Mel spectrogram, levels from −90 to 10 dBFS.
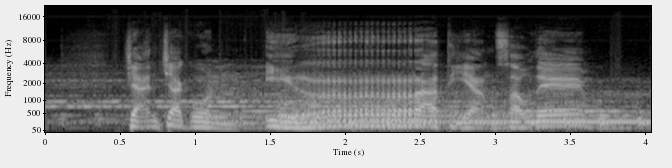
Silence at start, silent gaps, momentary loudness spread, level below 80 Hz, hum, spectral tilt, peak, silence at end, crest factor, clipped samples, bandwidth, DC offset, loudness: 0 s; none; 7 LU; -58 dBFS; none; -6 dB/octave; -8 dBFS; 0 s; 14 dB; under 0.1%; 13.5 kHz; under 0.1%; -23 LUFS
